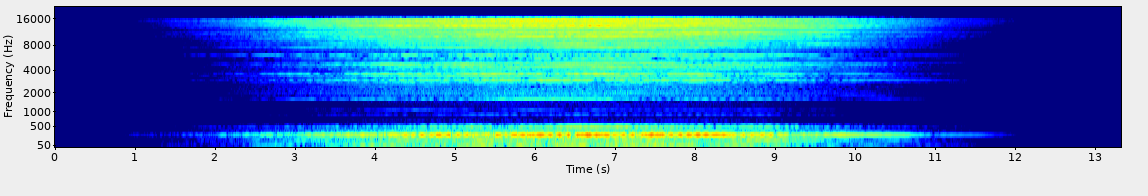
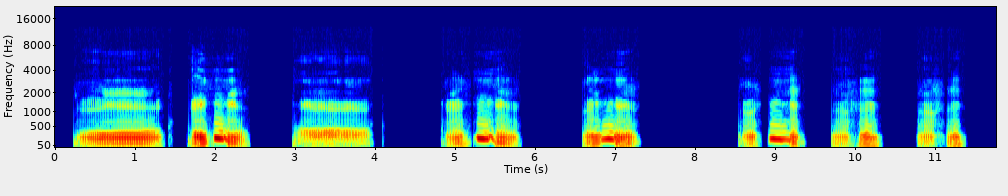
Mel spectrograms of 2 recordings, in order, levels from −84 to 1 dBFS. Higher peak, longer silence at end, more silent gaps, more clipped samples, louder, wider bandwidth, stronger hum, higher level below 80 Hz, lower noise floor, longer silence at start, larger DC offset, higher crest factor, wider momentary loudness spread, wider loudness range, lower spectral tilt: second, -6 dBFS vs 0 dBFS; first, 2.65 s vs 0.4 s; second, none vs 2.63-2.68 s, 6.23-6.27 s, 6.42-6.47 s; neither; about the same, -20 LUFS vs -19 LUFS; first, 16.5 kHz vs 3.3 kHz; neither; second, -50 dBFS vs -36 dBFS; about the same, -90 dBFS vs under -90 dBFS; first, 2.35 s vs 0.25 s; neither; about the same, 18 dB vs 20 dB; first, 20 LU vs 16 LU; first, 18 LU vs 5 LU; second, -2 dB/octave vs -11 dB/octave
